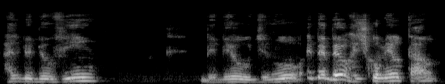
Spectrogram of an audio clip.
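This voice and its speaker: Husky middle-aged man telling earnest stories. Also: mid-range voice, sing-song, moderate pace, a little mellow. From Brazil. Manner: earnest storytelling with many fillers. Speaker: pastor. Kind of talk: personal testimony in a live interview.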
